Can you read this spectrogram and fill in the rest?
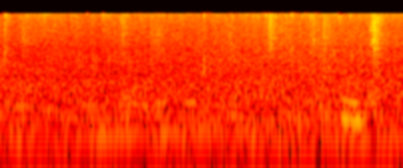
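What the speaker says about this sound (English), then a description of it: "Looks like snow. That's hail. Came down in just a few minutes." Hail and rain falling in Redondo Beach in late February, a steady dense patter on surfaces with faint birds cooing in the background and brief louder spatters near the end.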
